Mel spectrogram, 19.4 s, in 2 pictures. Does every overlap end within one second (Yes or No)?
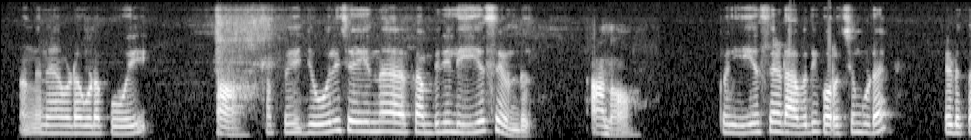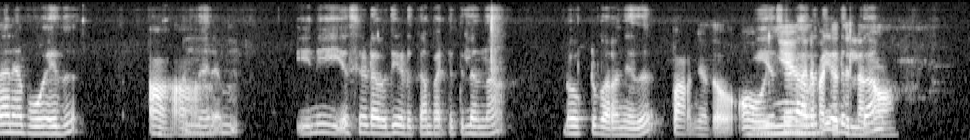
No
